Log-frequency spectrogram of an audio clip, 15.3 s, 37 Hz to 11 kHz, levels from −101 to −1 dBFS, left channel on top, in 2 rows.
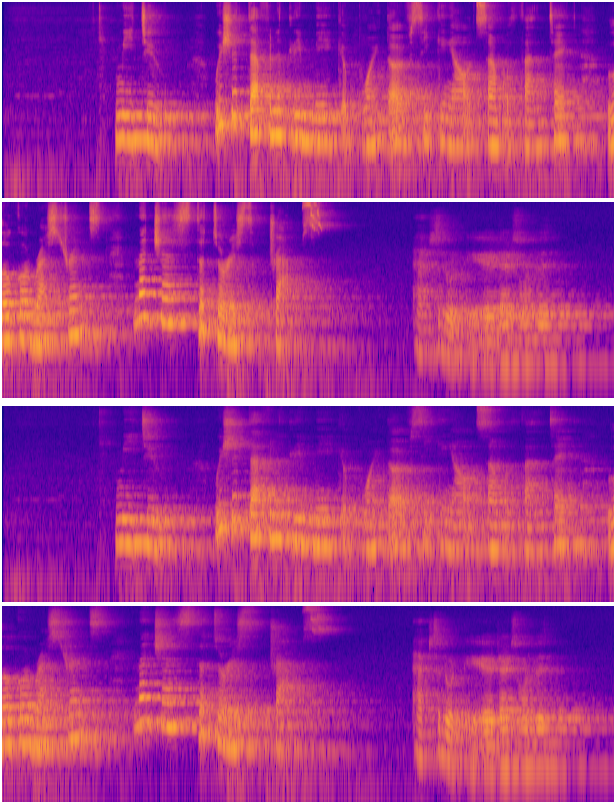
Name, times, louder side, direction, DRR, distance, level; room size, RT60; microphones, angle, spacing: voice 1, 1.4-2.1 2.7-8.9 9.3-10.7 11.0-11.7, left 3 dB, 65° left, 8 dB, 0.4 m, -30 dB
voice 2, 12.8-14.4, right 2 dB, 60° right, 2 dB, 0.4 m, -34 dB
6.0 x 3.7 x 5.3 m, 2.3 s
head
